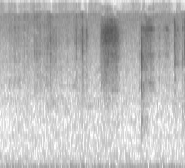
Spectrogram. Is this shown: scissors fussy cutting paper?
yes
